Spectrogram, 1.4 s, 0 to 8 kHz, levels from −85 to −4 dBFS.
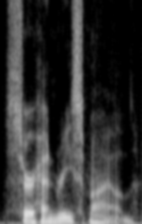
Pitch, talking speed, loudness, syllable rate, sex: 115 Hz, 125 wpm, -19 LUFS, 3.8 syllables/s, male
